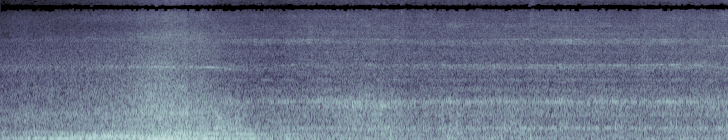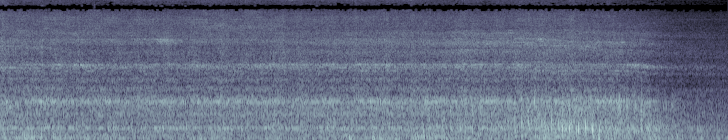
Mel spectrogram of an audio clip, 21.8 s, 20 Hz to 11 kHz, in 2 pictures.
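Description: GB Railfreight Class 60 diesel locomotive passing close by, its eight-cylinder Mirrlees engine loudest about two and a half seconds in. It is followed by its long rake of biomass hopper wagons rolling past with a steady rumble and faint steady whining tones in the wheel noise. The sound drops away at the very end.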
